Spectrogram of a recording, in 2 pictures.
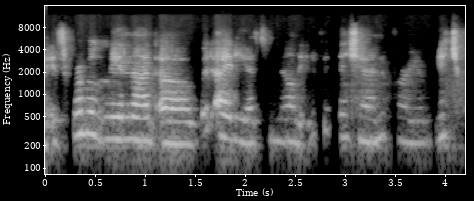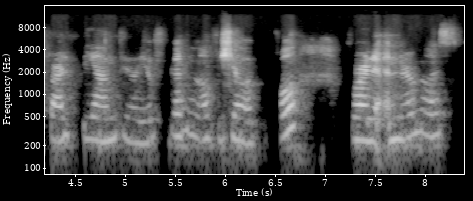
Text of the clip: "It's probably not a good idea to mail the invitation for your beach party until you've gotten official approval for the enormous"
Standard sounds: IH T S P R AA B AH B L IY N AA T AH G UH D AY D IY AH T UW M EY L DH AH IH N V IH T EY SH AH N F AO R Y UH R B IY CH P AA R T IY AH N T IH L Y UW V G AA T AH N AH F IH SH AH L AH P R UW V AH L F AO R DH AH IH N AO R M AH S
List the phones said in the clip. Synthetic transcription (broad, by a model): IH T S P R AA B AH B L IY N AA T AH G UH D AY D IY AH T UW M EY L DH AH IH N F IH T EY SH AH N F AO R Y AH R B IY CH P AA R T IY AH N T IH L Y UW F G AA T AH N AH F IH SH AH L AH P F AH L F AO R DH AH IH N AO R M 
